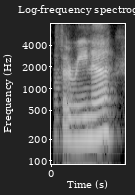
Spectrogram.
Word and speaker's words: Katharina: In German, so if you pronounce these names in German, it would read Christina and Katharina. The E's would make the A sound.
